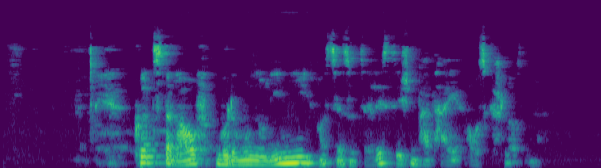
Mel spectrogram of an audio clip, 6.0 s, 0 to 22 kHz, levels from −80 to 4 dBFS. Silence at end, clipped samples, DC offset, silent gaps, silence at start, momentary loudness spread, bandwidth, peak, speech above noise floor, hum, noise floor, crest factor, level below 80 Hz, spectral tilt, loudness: 0.7 s; under 0.1%; under 0.1%; none; 0.9 s; 16 LU; 9.4 kHz; 0 dBFS; 55 dB; none; -72 dBFS; 18 dB; -50 dBFS; -4.5 dB/octave; -17 LUFS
